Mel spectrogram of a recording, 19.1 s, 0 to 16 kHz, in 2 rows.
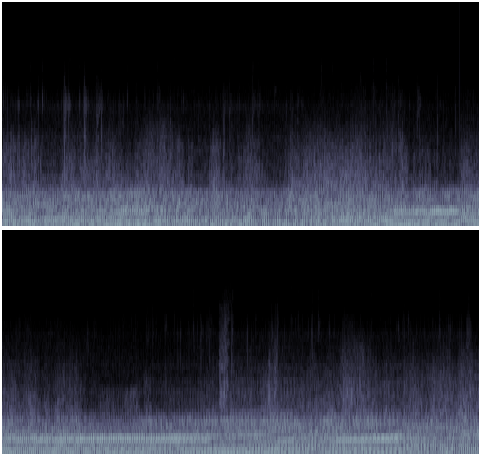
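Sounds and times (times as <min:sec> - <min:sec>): motorcycle engine droning: 0:00.0 - 0:19.0.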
